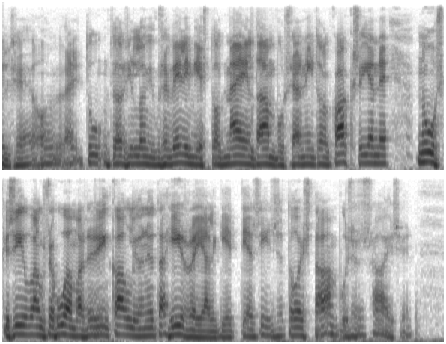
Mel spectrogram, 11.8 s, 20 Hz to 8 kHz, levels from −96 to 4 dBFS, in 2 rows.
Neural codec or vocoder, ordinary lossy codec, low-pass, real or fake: none; none; 7.2 kHz; real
